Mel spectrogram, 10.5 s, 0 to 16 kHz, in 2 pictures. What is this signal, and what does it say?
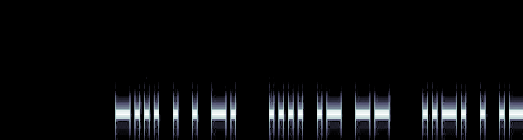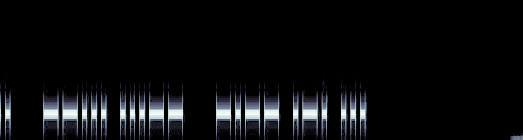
Morse code, heard as a keyed tone, about 25 wpm, 700 Hz. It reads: BEEN HAM FER 73 YRS
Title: Practice QSO - Exchange 3 - More Info - 25wpm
